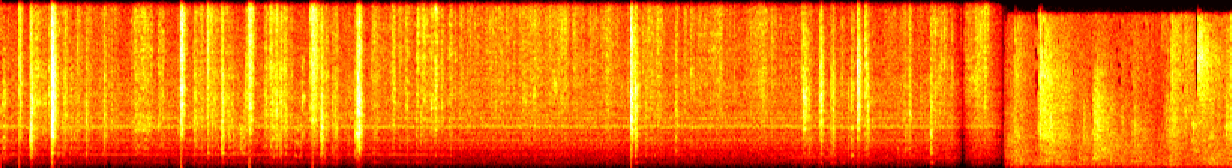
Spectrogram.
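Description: Sped-up sound of parts being unpacked by hand: quick clicks, taps and crinkling of plastic wrapping as foam floats and small hardware are handled, high-pitched and thin from the fast-forward. The sharpest click comes about half a second in. Normal-speed room sound returns near the end.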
